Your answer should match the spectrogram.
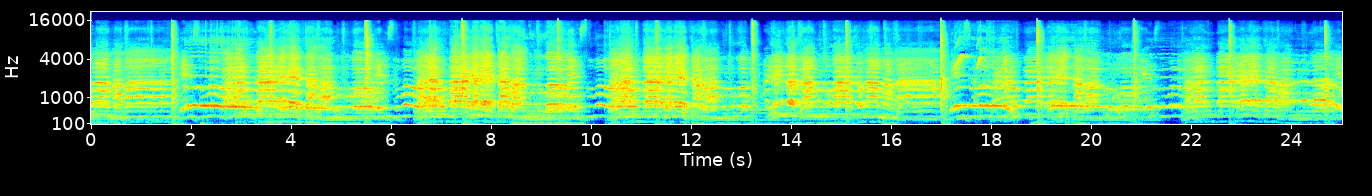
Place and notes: the members of the Kariyangwe Women Forum are telling in song about the benefits of Zubo’s programmes they are experiencing. Zubo twalumba ! Thanks to Zubo!
Zubo Trust is a women’s organization bringing women together for self-empowerment.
